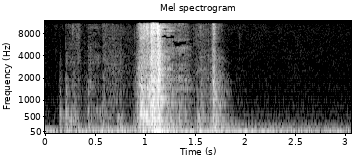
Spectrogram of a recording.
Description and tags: Sound of kitchen toaster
